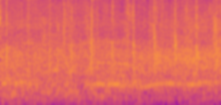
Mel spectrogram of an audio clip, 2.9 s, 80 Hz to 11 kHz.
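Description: Steady, dense applause from a large crowd in a nearly full amphitheater at a political meeting, greeting the arrival of Claude Goasguen, deputy for the 16th, many hands clapping at once with scattered sharper claps standing out, a faint murmur of voices beneath.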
